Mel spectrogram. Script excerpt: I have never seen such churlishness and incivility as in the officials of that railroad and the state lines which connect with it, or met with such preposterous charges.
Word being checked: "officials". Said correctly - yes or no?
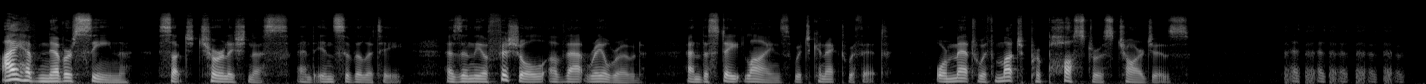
no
